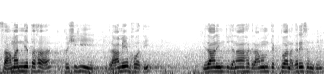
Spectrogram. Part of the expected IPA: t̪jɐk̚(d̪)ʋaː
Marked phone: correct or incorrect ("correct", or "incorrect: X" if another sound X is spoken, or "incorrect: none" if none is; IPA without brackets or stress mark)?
incorrect: t̪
